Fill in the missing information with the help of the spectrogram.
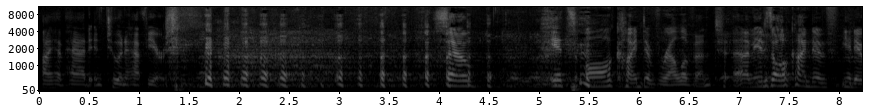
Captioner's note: laugh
